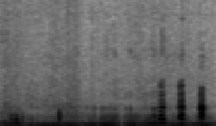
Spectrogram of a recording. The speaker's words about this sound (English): That is one purry kitty. How warm and wholesome.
